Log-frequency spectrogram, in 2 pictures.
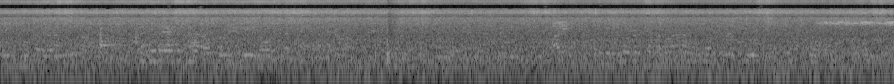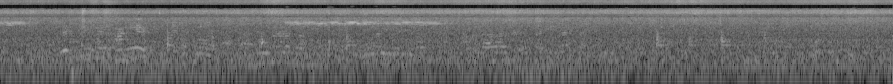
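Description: A metal spatula scrapes and clatters against a griddle.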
